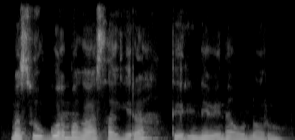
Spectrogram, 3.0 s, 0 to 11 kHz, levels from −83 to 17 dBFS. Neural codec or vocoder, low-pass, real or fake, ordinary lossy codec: vocoder, 22.05 kHz, 80 mel bands, HiFi-GAN; none; fake; none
